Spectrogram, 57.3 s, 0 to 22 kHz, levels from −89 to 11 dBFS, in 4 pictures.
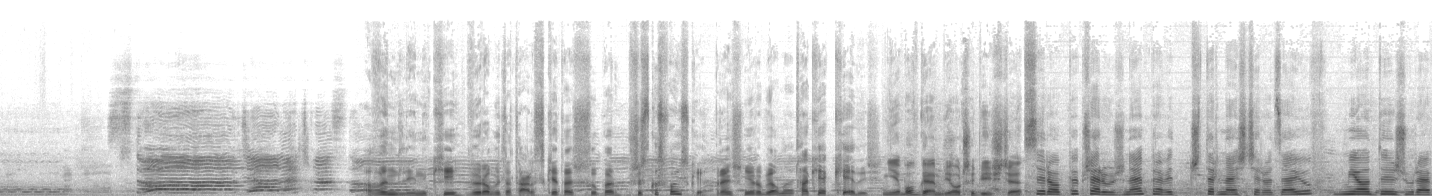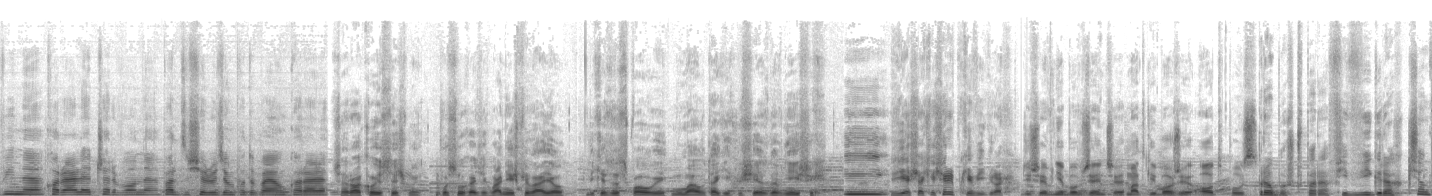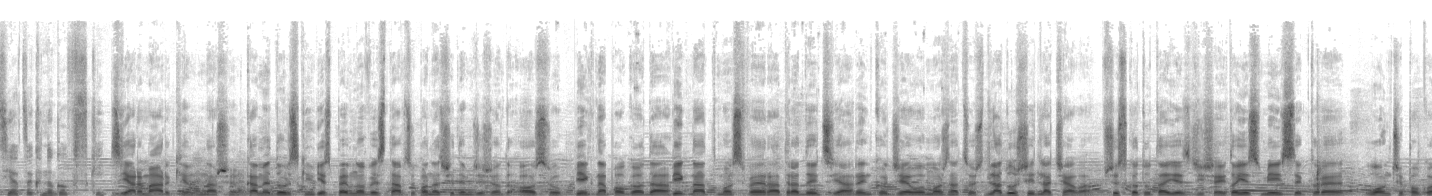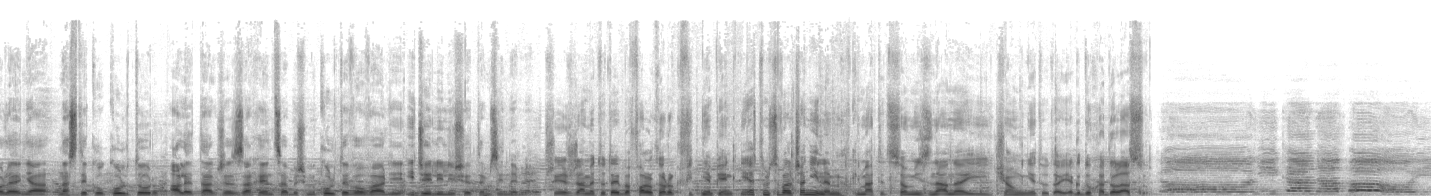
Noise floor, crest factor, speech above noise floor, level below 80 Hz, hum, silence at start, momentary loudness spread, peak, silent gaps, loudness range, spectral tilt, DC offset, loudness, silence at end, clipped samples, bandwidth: -44 dBFS; 16 dB; 26 dB; -54 dBFS; none; 0 s; 9 LU; -2 dBFS; none; 5 LU; -3.5 dB/octave; under 0.1%; -18 LUFS; 0 s; under 0.1%; 19.5 kHz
